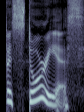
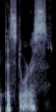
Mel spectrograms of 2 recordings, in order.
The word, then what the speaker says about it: Pistorius: came from Boris pastoris great name Pistorius yeah well I like to say pistus it Rhymes no I know no be polite Dave's listening his name you got it wrong yeah yes my Uncle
